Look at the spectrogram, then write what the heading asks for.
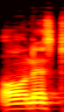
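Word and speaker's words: honest: 27 Brutus is dash ऑनेस्ट मैन H consonant है लेकिन इसको बोला जाता है ऑनेस्ट इसलिए इसमें आ जाएगा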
